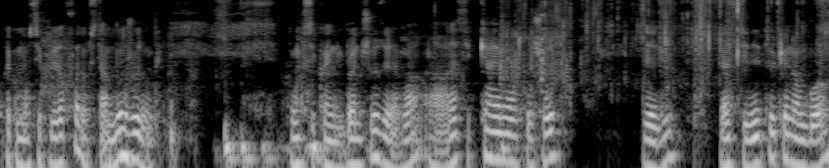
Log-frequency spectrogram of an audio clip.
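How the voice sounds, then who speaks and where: A man's voice: lowish voice, gravelly, background noise. A man hosting a casual board game unboxing video, talking in a rambling way with many fillers and restarts.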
